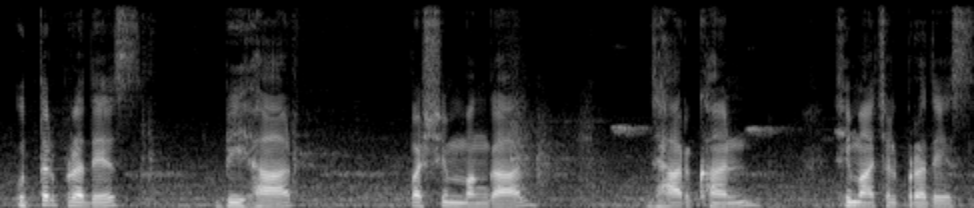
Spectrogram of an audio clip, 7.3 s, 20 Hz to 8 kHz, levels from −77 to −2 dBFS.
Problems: none marked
